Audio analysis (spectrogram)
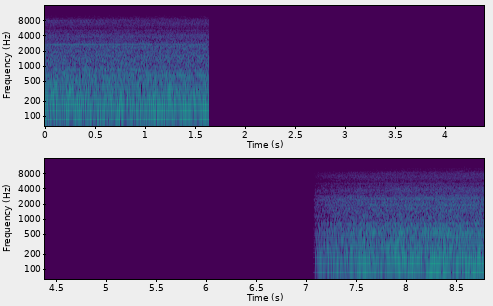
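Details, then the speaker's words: Top-load washing machine after repair, running with load with a steady, even hum and hiss and no rubbing; it had been noisy only under load because the motor's blower fan scraped its casing, so fan clearance was increased. "Okay yan po tinesting po natin. Okay naman po siya. Wala siya ng tunog. Wala na siyang tunog."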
